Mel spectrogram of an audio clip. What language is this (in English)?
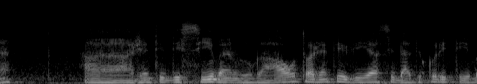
Portuguese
